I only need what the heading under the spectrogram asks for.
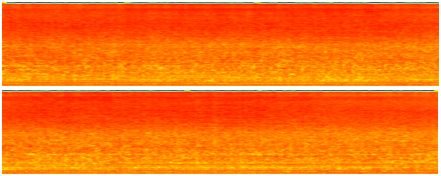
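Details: Loud, steady power-tool or engine roar of a pressure washer fills the whole recording, broadband and unbroken, with no animal calls heard.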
